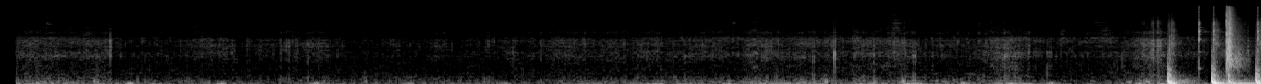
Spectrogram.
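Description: Skis sliding and hissing through snow, with wind buffeting a GoPro's microphone in an uneven low rumble. Loud hip-hop music cuts in suddenly just before the end.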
